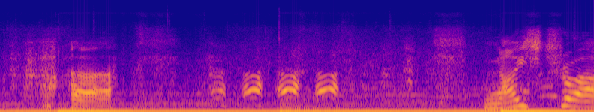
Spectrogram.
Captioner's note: laughter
